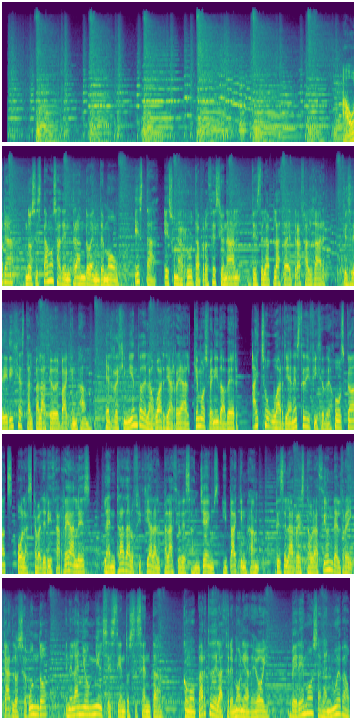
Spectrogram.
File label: Spanish; Changing of the Guard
